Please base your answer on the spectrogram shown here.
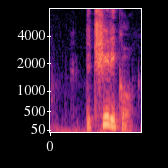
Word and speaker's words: Di Chirico: Di Chirico.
